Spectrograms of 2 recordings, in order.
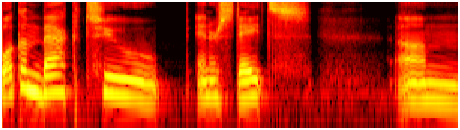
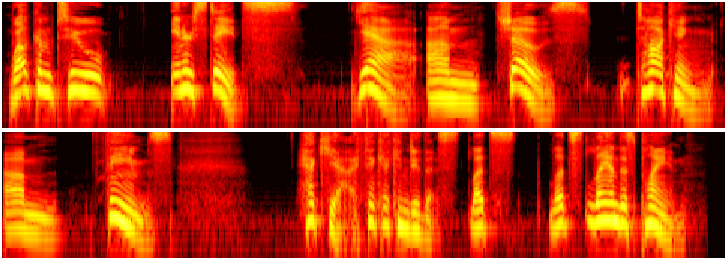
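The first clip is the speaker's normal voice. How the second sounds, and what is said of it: Impression of an absent co-host. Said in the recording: “What would Alex do? ... I think I can do a decent impression.”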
